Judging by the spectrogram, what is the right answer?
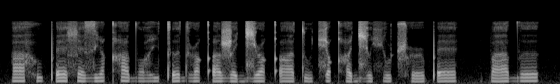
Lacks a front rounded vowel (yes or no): yes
